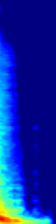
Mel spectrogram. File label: clear kick single hit c sharp key, Royality free bass drum tuned to the C# note; kick drum samples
